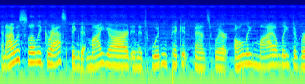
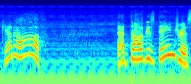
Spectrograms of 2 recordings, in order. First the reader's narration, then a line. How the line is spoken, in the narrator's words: I heard one woman yell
